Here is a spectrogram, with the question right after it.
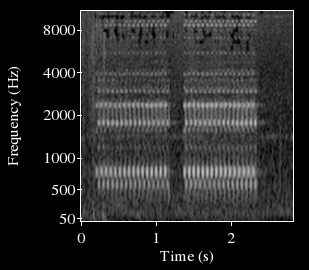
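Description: Telephone ringing on a live call-in broadcast as a caller is connected, two long electronic rings with a short pause between them, clear and steady.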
